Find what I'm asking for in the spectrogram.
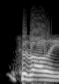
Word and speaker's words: Civale: Aaron Civale. Am I saying that right? – Civale, yep.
